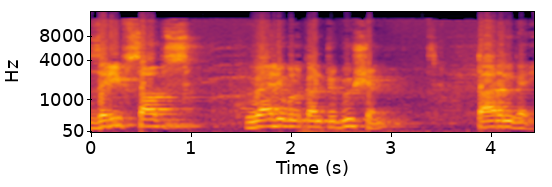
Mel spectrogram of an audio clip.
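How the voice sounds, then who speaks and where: Through noticeable background noise and audible room echo, a man speaks in a fairly high pitch with fairly even intonation. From Kashmir. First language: Kashmiri. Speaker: panel speaker at book launch. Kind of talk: prepared speech. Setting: hall with audience. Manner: formal.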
